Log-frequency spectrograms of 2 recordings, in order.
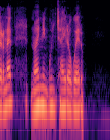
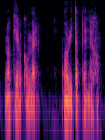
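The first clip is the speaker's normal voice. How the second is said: whispered, much softer grumble; under-breath mutter; 5 semitones lower, 10 dB quieter than usual. Retold or imitated. Annoyed visitor muttering at the hawker, whispered. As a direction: mutter the insult so he can't hear.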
